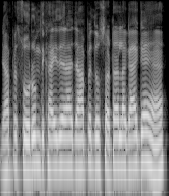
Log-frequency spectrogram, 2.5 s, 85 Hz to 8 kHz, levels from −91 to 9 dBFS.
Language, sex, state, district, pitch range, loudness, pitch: Hindi, male, Jharkhand, Garhwa, 155-165 Hz, -10 LUFS, 165 Hz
